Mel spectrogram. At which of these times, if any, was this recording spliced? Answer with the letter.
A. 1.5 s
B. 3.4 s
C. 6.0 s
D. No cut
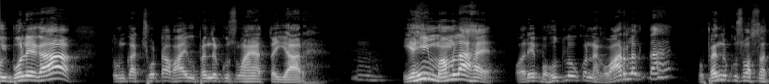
D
